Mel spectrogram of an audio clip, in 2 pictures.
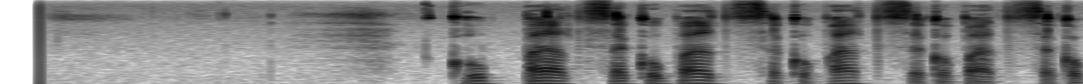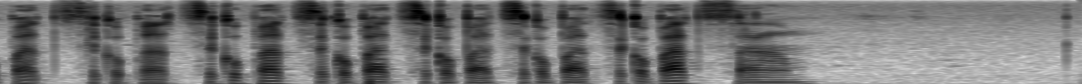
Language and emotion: Russian, positive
